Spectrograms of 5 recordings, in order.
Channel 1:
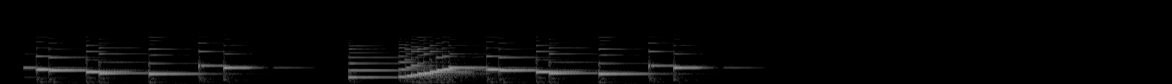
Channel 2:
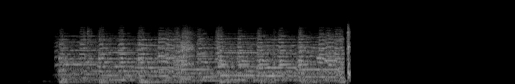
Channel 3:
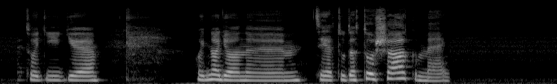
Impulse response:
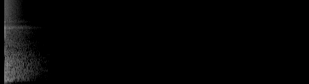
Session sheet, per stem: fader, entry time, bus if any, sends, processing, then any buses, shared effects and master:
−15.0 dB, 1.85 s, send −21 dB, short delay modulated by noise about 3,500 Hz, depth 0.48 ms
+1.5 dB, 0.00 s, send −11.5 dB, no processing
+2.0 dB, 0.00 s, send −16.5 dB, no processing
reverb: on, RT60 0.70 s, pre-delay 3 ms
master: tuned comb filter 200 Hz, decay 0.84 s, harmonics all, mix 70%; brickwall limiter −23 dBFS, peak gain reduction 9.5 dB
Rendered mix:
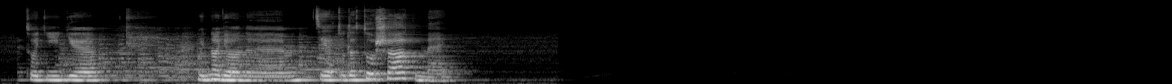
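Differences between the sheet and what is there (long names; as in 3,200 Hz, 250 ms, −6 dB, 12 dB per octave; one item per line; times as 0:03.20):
stem 1 −15.0 dB → −25.0 dB
stem 3 +2.0 dB → +13.5 dB
master: missing brickwall limiter −23 dBFS, peak gain reduction 9.5 dB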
